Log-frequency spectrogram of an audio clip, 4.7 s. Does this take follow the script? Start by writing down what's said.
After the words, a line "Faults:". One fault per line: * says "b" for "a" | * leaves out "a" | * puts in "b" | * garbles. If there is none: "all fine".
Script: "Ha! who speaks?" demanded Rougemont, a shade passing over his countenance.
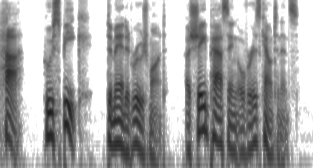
"Ha! who speak?" demanded Rougemont, a shade passing over his countenance.
Faults:
* says "speak" for "speaks"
